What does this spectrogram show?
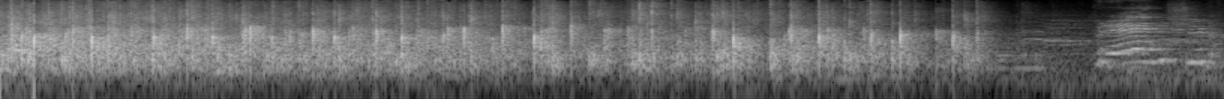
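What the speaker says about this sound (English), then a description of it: "Can I please have a round of applause?" An audience at a National Doctors' Day program claps to welcome a guest doctor, dense and loud for about seven seconds before fading out as a voice starts speaking.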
